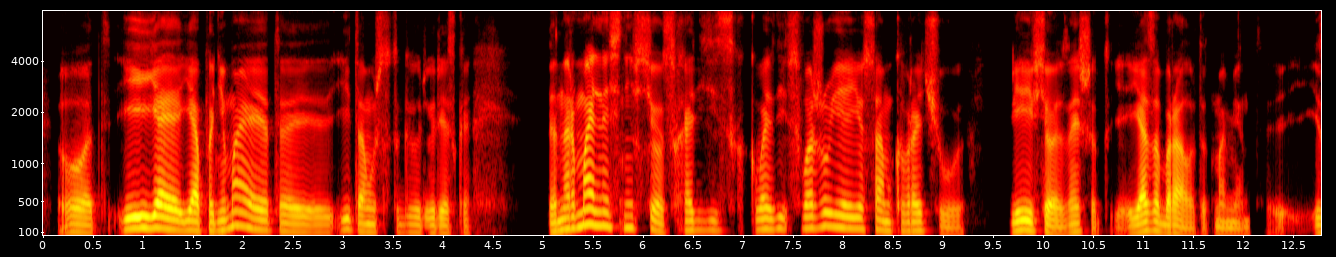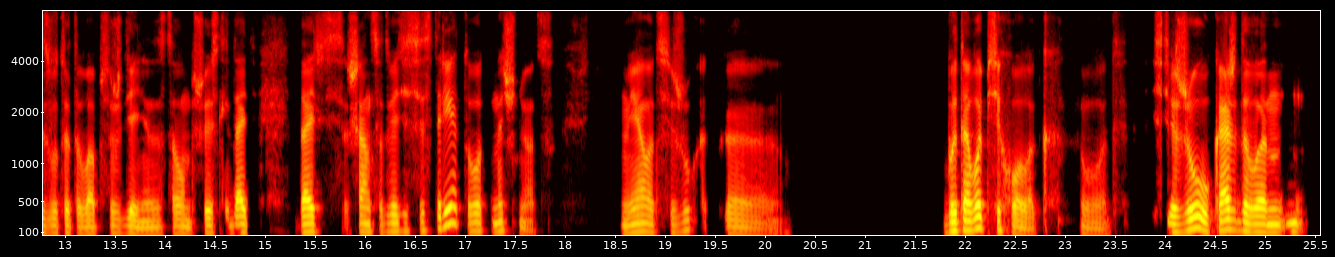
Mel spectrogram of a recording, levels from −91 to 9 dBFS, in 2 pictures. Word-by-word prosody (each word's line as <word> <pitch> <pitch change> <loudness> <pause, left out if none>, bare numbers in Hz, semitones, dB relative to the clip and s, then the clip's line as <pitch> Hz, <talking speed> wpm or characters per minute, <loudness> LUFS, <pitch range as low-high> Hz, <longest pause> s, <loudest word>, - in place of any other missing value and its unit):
Вот. 100 -2 -2
И 135 +3 -1
я 150 -2 +7
я 120 -1 +4
понимаю 135 +4 0
это 125 -2 -7 0.5
и 135 +5 -6
там 105 -4 -2
что-то 95 - -12
говорю 95 -1 -5
резко: 95 -1 -6 0.8
"Да 110 - 0
нормально 175 +7 +3
с 165 - -6
ней 155 - -3
всё! 130 -5 -2
Сходи 125 +3 -6
скводи 135 +4 -5
свожу 155 +4 -2
я 160 -3 +1
её 145 -1 0
сам 130 -4 -3
к - - -9
врачу!" 115 -9 -4 0.5
И 125 +2 +4
всё, 90 -7 +1
знаешь 105 +5 -3
вот, - - -11
я - - -13
я 105 +5 +4
забрал 95 -9 +2
этот 70 - -14
момент 75 -1 -7
и - - -17 0.4
из 95 -1 -5
вот 95 +1 -5
этого 85 -2 -1
обсуждения 85 -1 -3
за 80 - -7
столом, 90 0 -4
что 95 - -3
если 95 - -4
дать 100 +1 +1 0.4
дать 105 0 +4 0.2
шанс 105 -2 -1
ответить 110 +2 -3
сестре, 150 - +1
то 200 - -7
вот 115 0 -2
начнется. 110 - -6 0.7
Я 100 +4 +1
вот 100 -2 -2
сижу 110 +7 -7
как, - - -19 0.2
э 80 -4 -6 1.6
бытовой 120 +6 +7
психолог, 85 - -2 0.2
вот. 75 -3 -11 0.2
Сижу 110 +7 +4
у 125 -6 +6
каждого 120 -3 +6
н 100 0 +3
м, 110 0 -4
110 Hz, 150 wpm, -23 LUFS, 95-130 Hz, 1.6 s, я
